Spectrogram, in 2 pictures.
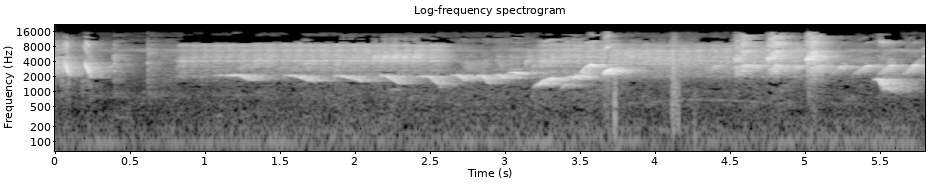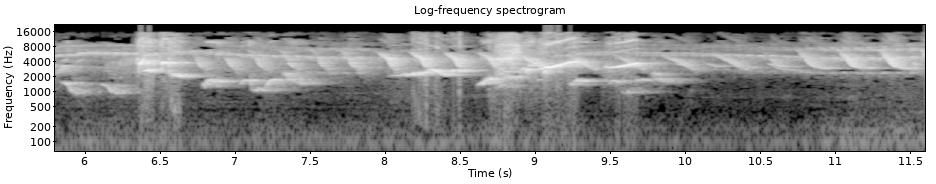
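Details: Loud, strong-voiced greater green leafbird with a big body, delivering a long rich medley of downslurred whistles, buzzy high trills and rapid chattering phrases that shift pitch constantly, barely pausing.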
